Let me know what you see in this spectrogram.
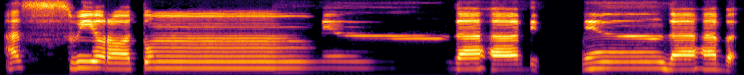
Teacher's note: Jadi sinnya ngalir tanpa di stop, misalnya as enggak di stopkan, jadi langsung mengalir.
